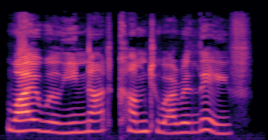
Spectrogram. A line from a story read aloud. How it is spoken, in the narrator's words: she cried at the top of her voice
